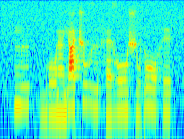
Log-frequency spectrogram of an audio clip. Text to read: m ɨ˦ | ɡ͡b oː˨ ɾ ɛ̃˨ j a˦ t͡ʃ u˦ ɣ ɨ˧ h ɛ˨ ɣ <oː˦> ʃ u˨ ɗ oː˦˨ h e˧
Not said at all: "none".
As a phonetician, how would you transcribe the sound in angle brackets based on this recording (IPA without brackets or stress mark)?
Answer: oː˧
